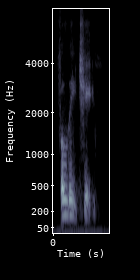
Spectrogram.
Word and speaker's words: Felice: It's spelled Felice, but it's pronounced Felici.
